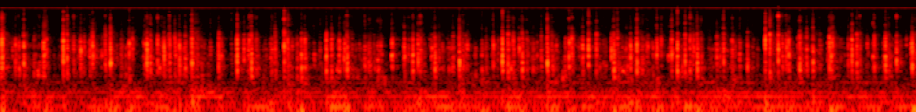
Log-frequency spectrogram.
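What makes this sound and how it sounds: Fingertips tap the hollow keycaps of a black plastic computer keyboard with blue-lit keys in continuous typing. The result is a quick, steady stream of short, bright clicks and clacks that stop almost instantly, over a faint low hum.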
